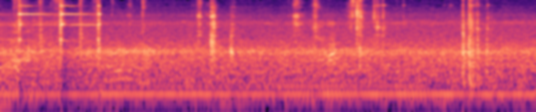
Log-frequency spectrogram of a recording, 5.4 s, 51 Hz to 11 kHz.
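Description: A cast aluminum bracket being pulled out during a supercharger install on a 2022 Ford F350 Super Duty 7.3L Godzilla V8, giving scattered light metallic clinks and taps over a steady low hum.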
